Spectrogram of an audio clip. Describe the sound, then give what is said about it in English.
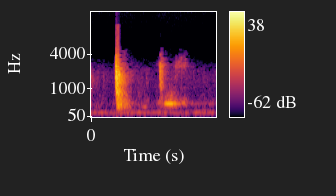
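A sharp metallic click as a car door is unlatched for Croker, followed a moment later by a short creaking swing as it opens, over the low steady hum of the car's running motor. “Unlatch your door for Croker.”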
